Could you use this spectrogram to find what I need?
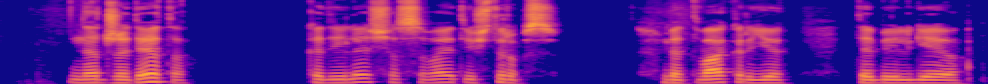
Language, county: Lithuanian, Telšiai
